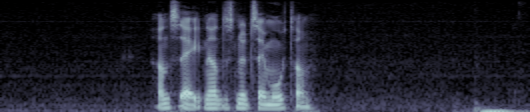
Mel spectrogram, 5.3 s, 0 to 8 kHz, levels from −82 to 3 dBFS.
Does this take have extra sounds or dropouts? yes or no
no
